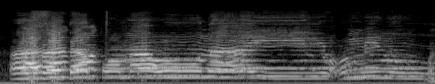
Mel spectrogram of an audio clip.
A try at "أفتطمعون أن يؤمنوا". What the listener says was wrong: بس یہاں تھوڑا سا حرف طین میں اس حرف کا ادا کرنا تھوڑا مشکل ہے، لیکن تھوڑا سا مشق کریں گے تو ہمارا یہ حرف، ہمارا یہ کلمہ، اس کی ادائیگی ٹھیک ہو جائے گی. افتط یہ غلط ہے.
